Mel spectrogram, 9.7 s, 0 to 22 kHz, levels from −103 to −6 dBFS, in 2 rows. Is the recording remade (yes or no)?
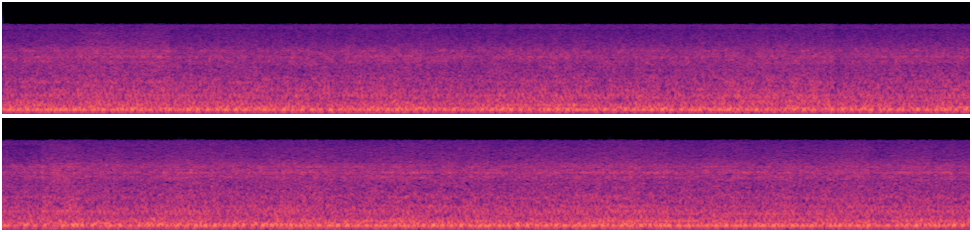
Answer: yes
